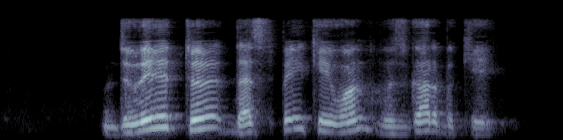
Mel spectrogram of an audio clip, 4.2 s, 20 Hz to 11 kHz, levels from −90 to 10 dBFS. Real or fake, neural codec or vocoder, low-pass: fake; codec, 16 kHz, 1.1 kbps, Voila-Tokenizer; 7.2 kHz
